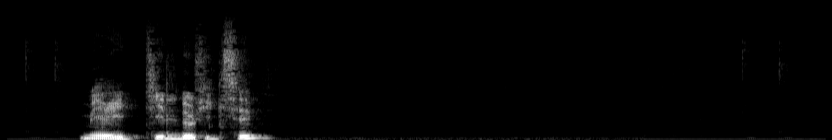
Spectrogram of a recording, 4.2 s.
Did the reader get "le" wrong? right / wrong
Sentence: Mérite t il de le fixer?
wrong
